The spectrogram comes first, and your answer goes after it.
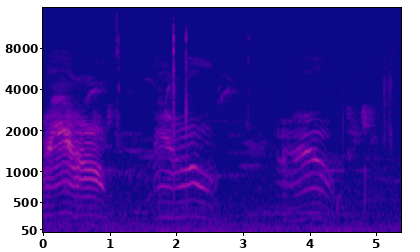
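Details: Crying domestic cat producing three wailing meows, the first loudest and longest, the next two softer with bending pitch, spaced about one and a half seconds apart, with sharp clicks or taps between them.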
